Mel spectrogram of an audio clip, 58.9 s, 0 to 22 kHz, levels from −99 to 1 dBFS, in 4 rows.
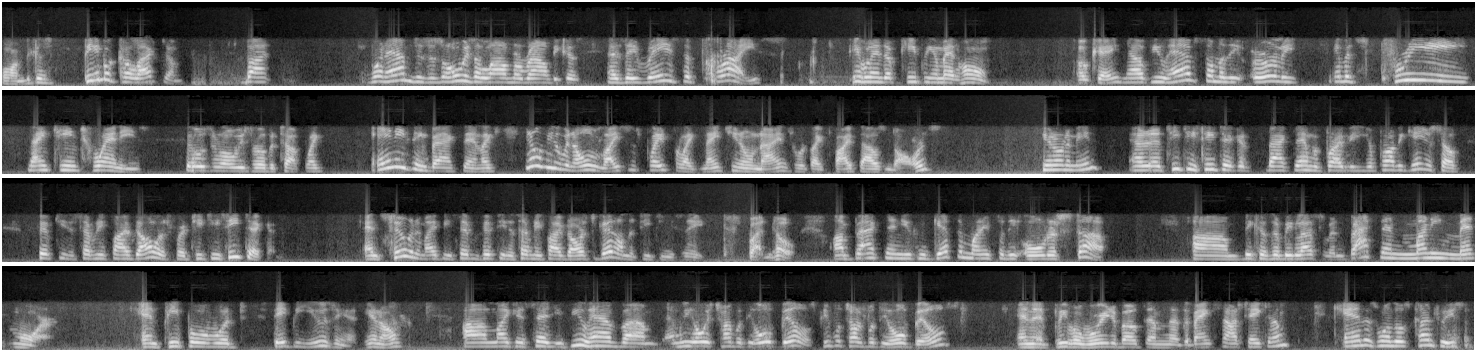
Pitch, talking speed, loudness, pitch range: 190 Hz, 190 wpm, -17 LUFS, 165-215 Hz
